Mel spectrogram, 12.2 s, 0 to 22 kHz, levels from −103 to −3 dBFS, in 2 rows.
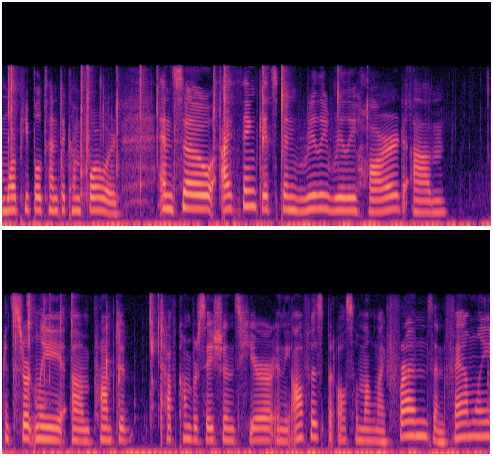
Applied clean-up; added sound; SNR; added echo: none; Crumpling, crinkling; 14 dB; none.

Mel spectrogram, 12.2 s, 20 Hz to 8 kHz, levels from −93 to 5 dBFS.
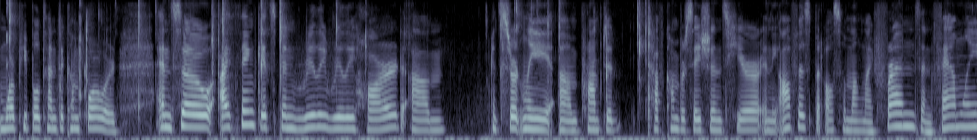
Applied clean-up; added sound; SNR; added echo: neural mask model Resemble Enhance denoiser.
